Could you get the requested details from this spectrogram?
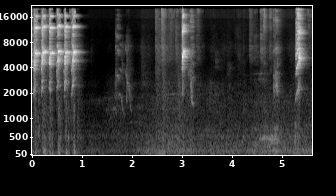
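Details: Albino and Fisher's lovebirds in an aviary open with a rapid run of about six shrill chirps, then pause before scattered single high notes.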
